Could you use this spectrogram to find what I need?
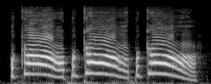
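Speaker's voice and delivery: loud, high, repeated hen squawks; chicken squawk. Acted. Storyteller mimics the chicken heard from the coop, squawking loudly. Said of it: "There was a sound of a".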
